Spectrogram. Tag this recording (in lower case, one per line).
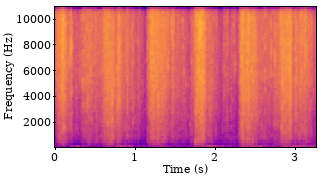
walk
